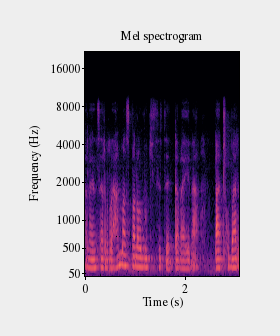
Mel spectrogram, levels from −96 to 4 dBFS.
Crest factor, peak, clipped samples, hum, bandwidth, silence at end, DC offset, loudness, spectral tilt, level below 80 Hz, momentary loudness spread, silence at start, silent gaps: 22 dB; -12 dBFS; under 0.1%; none; 9.4 kHz; 0 s; under 0.1%; -35 LUFS; -7 dB/octave; -70 dBFS; 7 LU; 0 s; none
